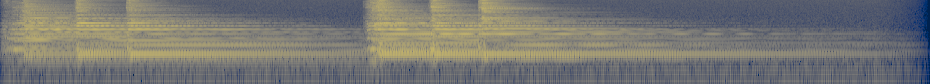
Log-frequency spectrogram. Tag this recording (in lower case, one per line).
music
musical instrument
harp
